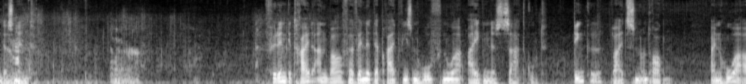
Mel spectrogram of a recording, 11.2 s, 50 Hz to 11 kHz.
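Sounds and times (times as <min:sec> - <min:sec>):
pig grunting in an outdoor farm pig run: 0:00.0 - 0:00.6, 0:01.6 - 0:03.1
speech: 0:00.0 - 0:00.7, 0:04.0 - 0:11.1
faint shuffling in a farmyard: 0:00.0 - 0:11.1.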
